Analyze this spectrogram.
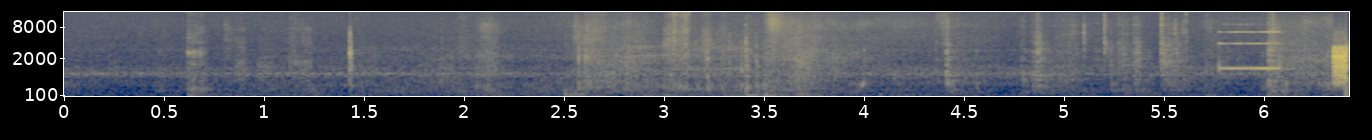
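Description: Quiet room tone during a silent EVP session: scattered faint clicks and small knocks over a faint steady high whine, with a soft rustle in the middle. Near the end comes a short electronic beep, the loudest sound here.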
